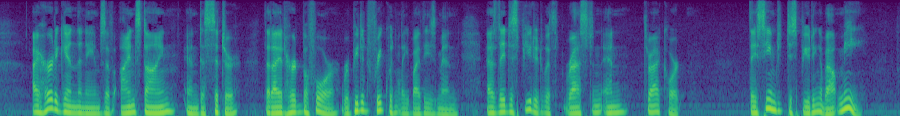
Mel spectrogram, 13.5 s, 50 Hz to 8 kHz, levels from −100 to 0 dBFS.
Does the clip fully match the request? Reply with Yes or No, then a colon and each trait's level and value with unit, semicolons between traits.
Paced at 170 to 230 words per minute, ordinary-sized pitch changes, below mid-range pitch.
No: average, 140 wpm; average, 3.8 semitones; low, 110 Hz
